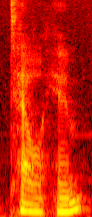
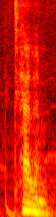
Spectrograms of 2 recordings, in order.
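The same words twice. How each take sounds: First: The h sound in him is pronounced. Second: The h sound in him is dropped. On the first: "tell him will become" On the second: "Often H sounds disappear as well"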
